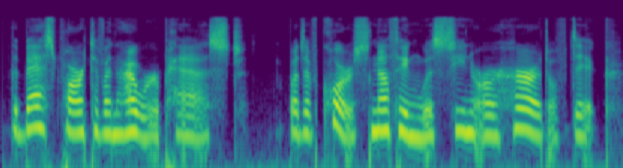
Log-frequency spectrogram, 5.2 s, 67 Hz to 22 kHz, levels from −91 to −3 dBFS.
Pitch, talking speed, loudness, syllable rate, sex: 225 Hz, 195 wpm, -19 LUFS, 4.3 syllables/s, female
